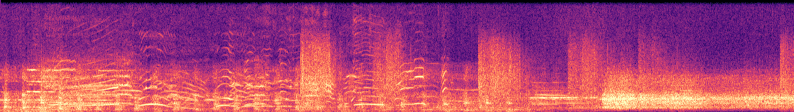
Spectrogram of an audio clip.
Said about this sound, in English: Railroad's coming through. Right now.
